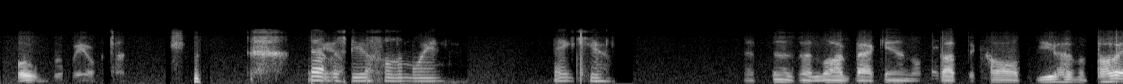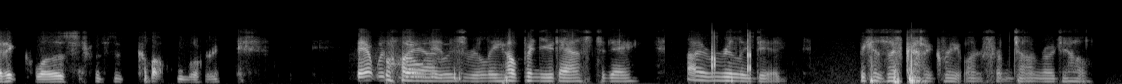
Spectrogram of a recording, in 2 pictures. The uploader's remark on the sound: ACIM Daily Conference Call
